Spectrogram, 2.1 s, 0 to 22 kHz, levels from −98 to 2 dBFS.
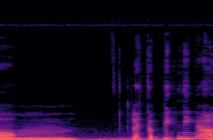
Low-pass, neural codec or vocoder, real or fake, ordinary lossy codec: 19.8 kHz; none; real; none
